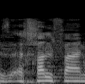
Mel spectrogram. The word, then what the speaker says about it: Khalfan: People have difficulties pronouncing my name, and I usually like to call my name Khalfan, which rhymes with have fun.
